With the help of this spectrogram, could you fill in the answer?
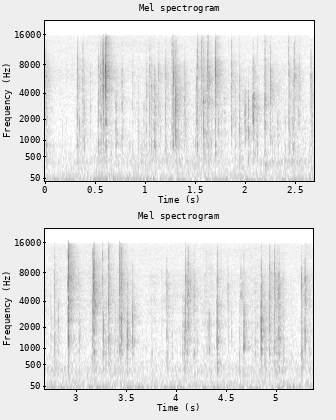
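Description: Long nails tap and rub over a pack of hollow bamboo straws bundled in clear plastic wrap, making a quiet, irregular crinkle. The crisp taps and rustles are bright and high-pitched with almost no low end, and each one stops short with no ring.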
